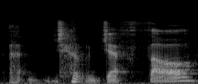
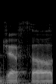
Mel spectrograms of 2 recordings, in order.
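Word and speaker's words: Jephthah: uh Polonius as Jeff Jeff thaw not Jeff though that's a word that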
